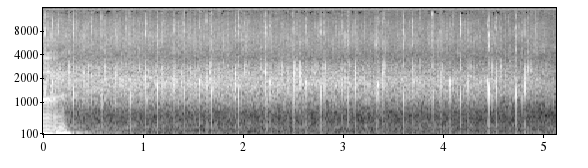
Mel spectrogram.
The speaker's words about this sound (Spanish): ¡Vamos, Gildo! ¡Vamos, hay que aplaudirlo a Gildo! ¡Un gran compañero! ¡Gracias, Gildo, por todo! ¡Vamos, Gildo!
